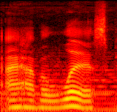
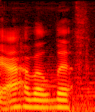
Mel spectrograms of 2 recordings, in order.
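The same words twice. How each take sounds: First: The s sound is pronounced clearly. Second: The s sound is pronounced with a lisp. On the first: This is what the person intends to say. "you try to say" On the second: This is what actually comes out. "if you have a lisp, like I did when I was little"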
